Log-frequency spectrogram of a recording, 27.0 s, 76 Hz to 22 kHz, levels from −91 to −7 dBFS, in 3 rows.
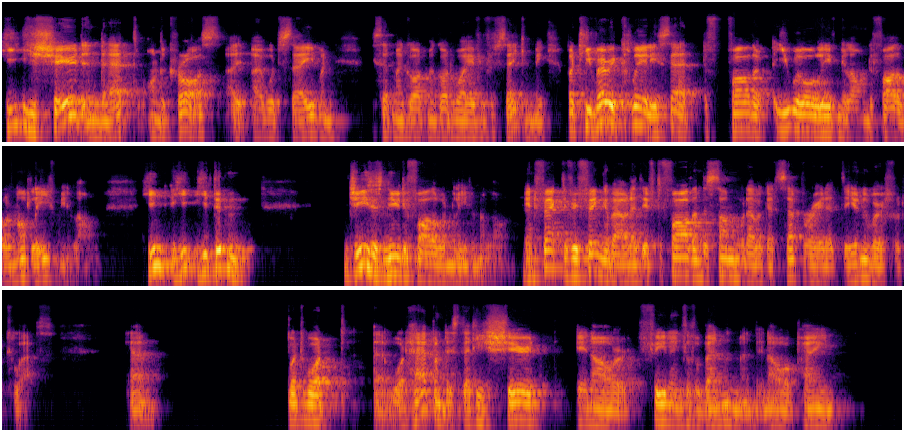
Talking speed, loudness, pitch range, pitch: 205 wpm, -25 LUFS, 100-155 Hz, 115 Hz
